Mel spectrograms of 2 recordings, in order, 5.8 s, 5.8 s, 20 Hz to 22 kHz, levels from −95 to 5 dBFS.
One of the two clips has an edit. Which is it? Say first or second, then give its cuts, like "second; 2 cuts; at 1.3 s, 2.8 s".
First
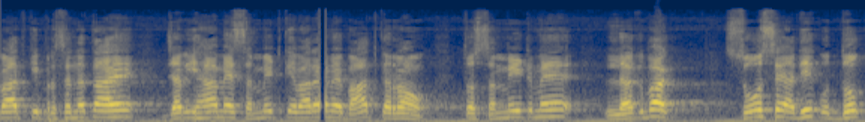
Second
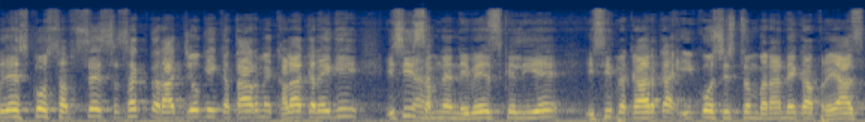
second; 1 cut; at 2.9 s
